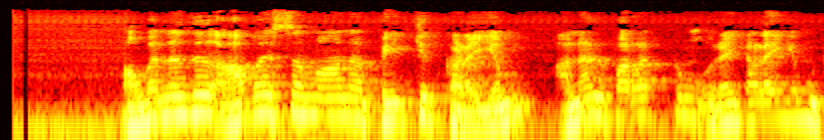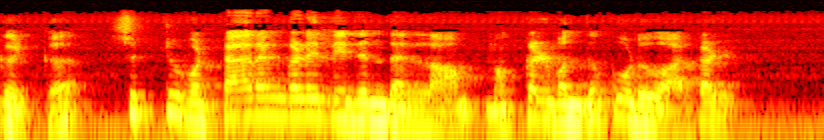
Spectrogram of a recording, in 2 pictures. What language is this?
Tamil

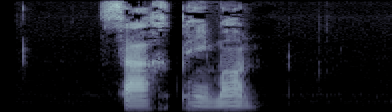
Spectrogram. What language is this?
Persian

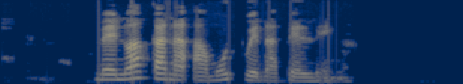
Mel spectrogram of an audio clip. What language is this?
Tunen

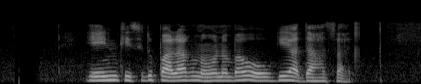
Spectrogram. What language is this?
Sinhala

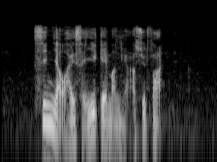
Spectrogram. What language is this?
Cantonese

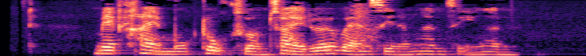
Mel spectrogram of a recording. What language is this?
Thai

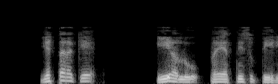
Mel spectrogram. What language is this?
Kannada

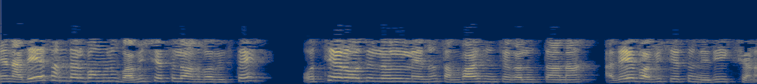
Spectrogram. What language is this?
Telugu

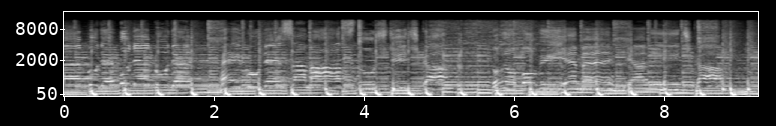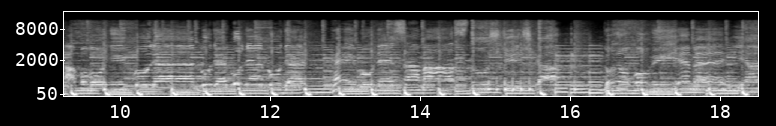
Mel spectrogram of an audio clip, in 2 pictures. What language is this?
Slovak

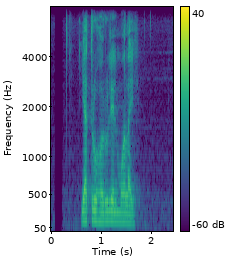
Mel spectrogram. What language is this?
Nepali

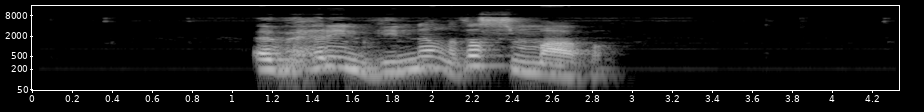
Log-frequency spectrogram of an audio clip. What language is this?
Kabyle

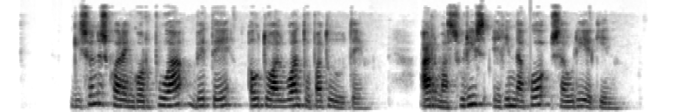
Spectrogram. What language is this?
Basque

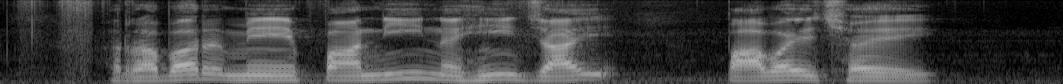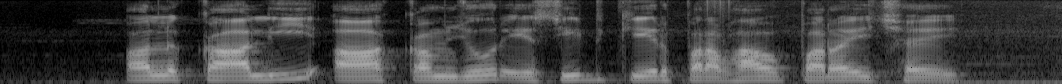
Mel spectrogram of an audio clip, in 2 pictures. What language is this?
Maithili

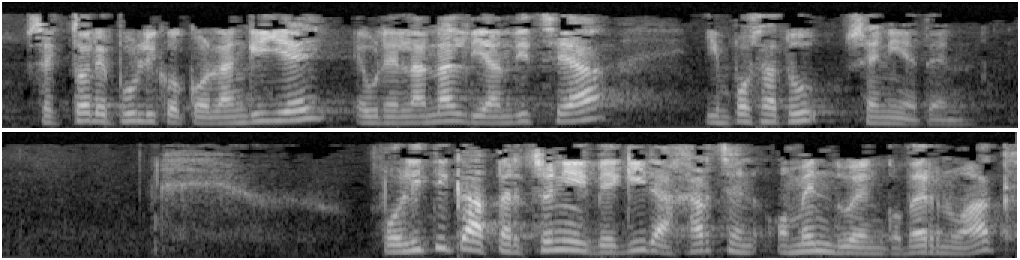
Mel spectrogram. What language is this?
Basque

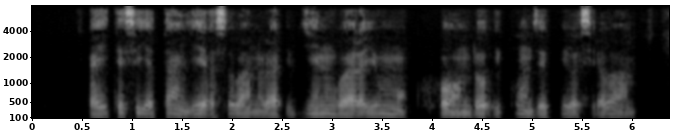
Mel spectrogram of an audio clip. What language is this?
Kinyarwanda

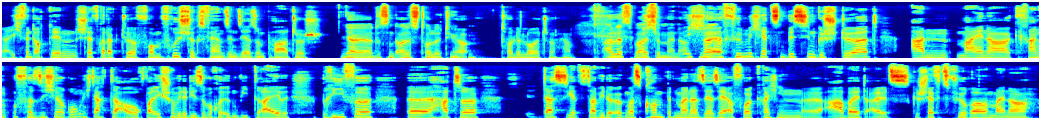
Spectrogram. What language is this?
German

